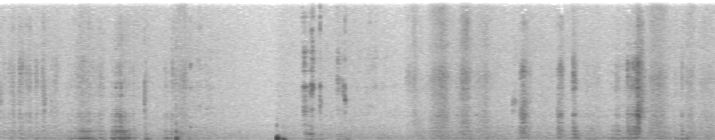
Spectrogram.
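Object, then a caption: Steel dip-pen nib on drawing paper. A metal nib on a steel dip pen scratches short strokes and hatching across a large sheet of flat drawing paper. The result is a series of dry, bright scratches and soft raspy strokes, with a sharper tap of the nib just before the three-second mark, over a quiet background.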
